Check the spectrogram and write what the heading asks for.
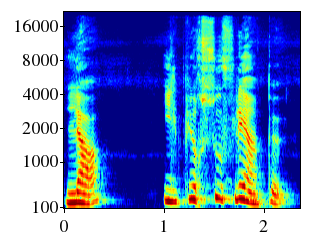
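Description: A woman narrating a fairy tale with a measured, gentle reading style. Her voice sits fairly high, and she takes the story at a slow, unhurried pace.

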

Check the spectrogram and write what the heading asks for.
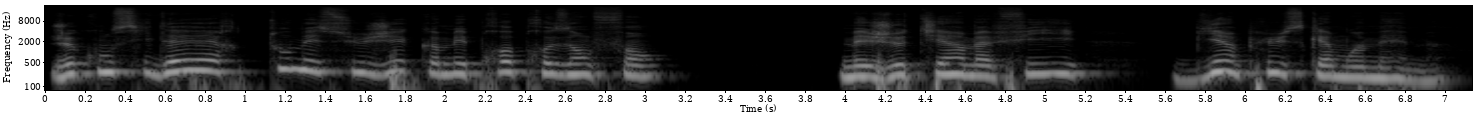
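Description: A gentle, regal queen, read by a woman storyteller, soft-spoken and pleading. The voice is fairly high and unhurried, in the manner of a storybook read aloud.

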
